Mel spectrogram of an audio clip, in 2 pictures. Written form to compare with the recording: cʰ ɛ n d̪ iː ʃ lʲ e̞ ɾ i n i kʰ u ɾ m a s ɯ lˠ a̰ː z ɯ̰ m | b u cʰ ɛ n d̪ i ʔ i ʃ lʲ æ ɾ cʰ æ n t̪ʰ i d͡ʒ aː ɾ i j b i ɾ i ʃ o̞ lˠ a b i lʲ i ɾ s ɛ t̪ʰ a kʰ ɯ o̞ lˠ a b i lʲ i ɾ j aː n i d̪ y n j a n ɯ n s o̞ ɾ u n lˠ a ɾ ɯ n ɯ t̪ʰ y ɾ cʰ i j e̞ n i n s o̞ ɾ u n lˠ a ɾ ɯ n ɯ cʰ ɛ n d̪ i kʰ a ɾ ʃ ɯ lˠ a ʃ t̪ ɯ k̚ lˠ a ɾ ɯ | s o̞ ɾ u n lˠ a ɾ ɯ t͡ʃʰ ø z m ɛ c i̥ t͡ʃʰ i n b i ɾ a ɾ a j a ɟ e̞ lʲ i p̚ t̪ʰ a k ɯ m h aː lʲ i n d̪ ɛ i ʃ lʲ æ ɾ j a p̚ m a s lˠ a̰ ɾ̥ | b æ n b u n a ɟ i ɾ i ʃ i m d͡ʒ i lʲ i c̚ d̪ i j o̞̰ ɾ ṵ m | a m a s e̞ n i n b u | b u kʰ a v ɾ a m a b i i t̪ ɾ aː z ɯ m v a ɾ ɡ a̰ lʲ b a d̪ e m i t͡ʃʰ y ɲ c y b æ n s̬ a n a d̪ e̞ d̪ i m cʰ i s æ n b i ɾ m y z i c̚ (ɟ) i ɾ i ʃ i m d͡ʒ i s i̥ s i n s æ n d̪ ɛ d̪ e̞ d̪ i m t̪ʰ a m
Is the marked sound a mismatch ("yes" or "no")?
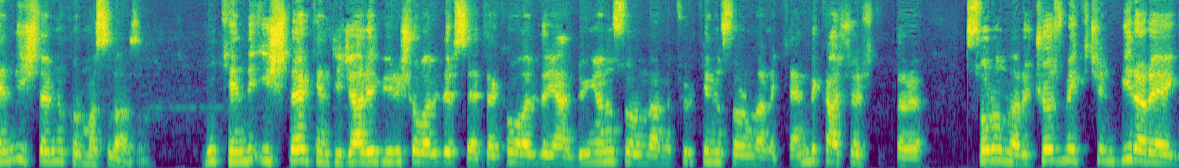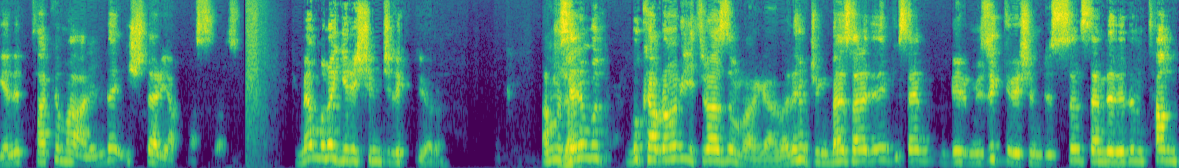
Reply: no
